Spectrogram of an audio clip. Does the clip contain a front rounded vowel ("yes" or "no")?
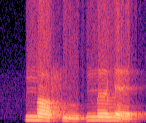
no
